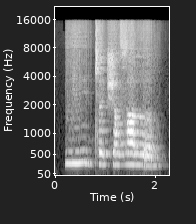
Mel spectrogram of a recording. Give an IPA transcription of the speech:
ʎ iː b cʰ ə t͡ʃ ə lˠ zˤ ɤː b

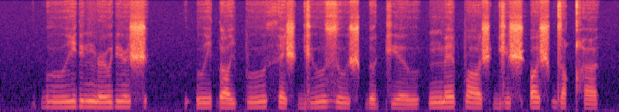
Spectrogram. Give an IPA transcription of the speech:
ɓ uː˨˦ i̯ ɾʲ ə˨˦ ŋ ə˞˨˦ u̯ ɾʲ ə˞˨˦ ʃ | ʔ u˩ i̯ ɗ ɔ˩ i̯ p uː˨˦ θ ɛ˩ ʃ ɡʲ uː˨˦ z uː˩ ʃ ɗ ʊ˩ kʲ əː˩ u̯ | ŋ͡m ɛ˨˦ p ɔː˩ ʃ ɡʲ ə˞˨˦ ʃ ʔ ɔ˨˦ ʃ d u˩ qʰ ʊ˩

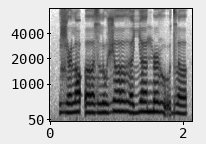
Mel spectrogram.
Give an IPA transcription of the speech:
ʑ ə˞˨ l ɔ˧ ʔ ɤː˨ z l u˨ ʒ ɤː˦ ɣ ə˨ ʎ əː˦ ŋ ə˞˧ ɣ ṵ˨ d l ɤ˨

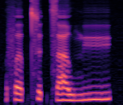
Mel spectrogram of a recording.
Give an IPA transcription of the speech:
f ɐ˨˥ p̚ t͡s ɵ˨ t̚ t͡s aː˨ w m yː˧

